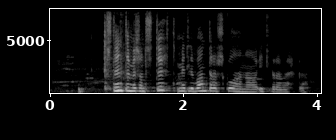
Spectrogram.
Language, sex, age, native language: Icelandic, female, 12, Icelandic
